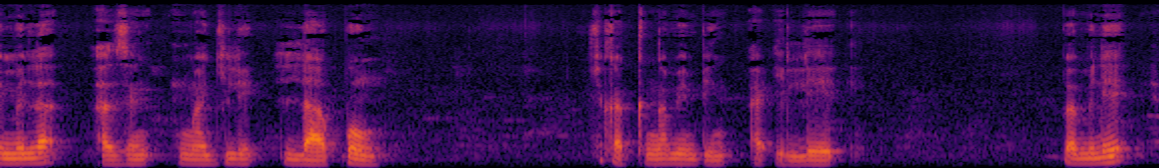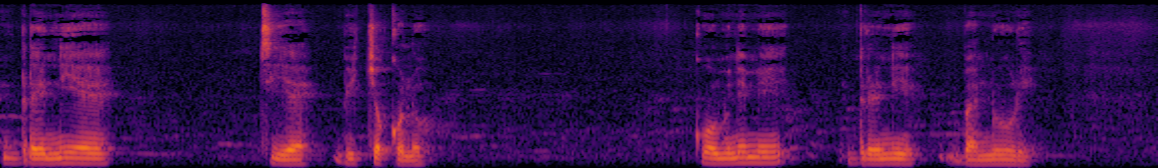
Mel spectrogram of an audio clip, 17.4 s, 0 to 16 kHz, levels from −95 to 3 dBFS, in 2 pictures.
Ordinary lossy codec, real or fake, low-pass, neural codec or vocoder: MP3, 64 kbps; real; 14.4 kHz; none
